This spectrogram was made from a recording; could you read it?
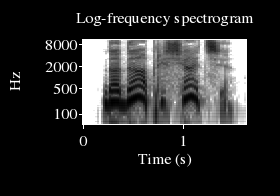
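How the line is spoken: Kind, caring tone. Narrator (Russian): уже другим, благожелательным, даже заботливым тоном повторила Алисия

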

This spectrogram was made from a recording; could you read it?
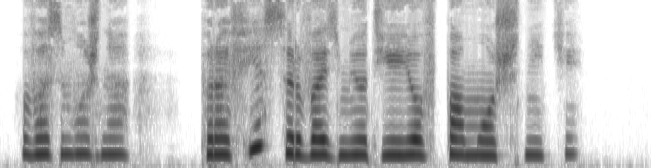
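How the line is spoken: Timid interjection. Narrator (Russian): Робко встревает завхоз

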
